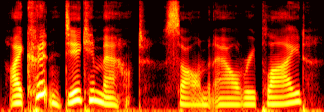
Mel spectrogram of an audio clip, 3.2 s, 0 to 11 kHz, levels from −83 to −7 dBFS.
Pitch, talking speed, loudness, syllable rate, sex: 180 Hz, 150 wpm, -20 LUFS, 4.0 syllables/s, female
